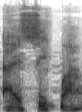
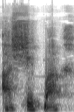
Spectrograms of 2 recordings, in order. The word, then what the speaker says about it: Isikba: The A will be silent and the I will be the beginning of the pronunciation of the word. So you say Isikba, not Ashikba.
